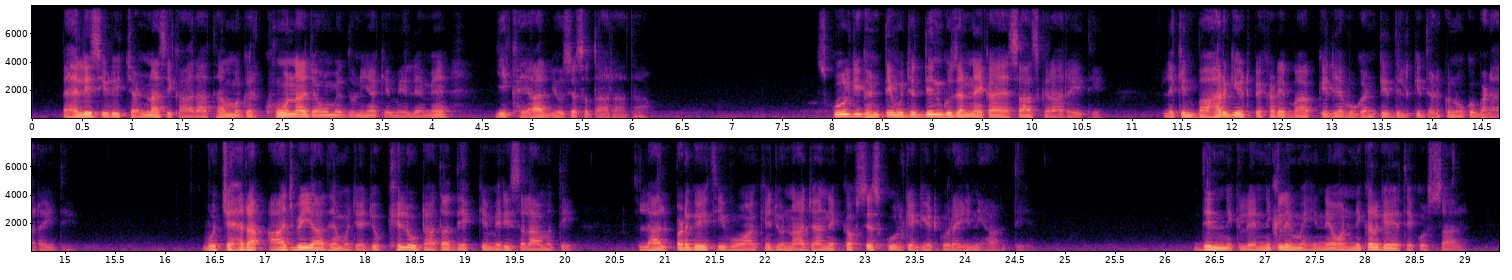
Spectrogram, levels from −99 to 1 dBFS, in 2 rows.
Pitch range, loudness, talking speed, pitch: 110-125 Hz, -24 LUFS, 185 wpm, 115 Hz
